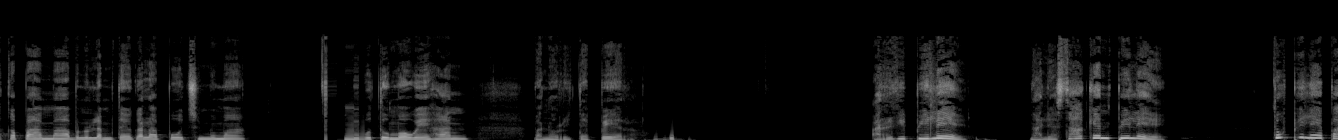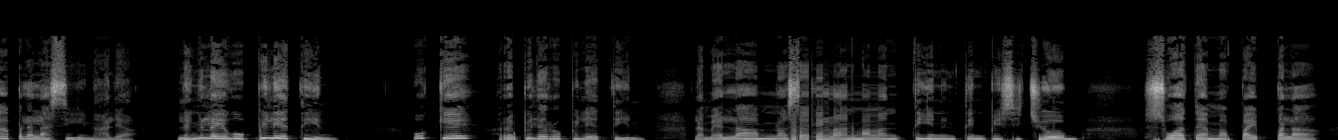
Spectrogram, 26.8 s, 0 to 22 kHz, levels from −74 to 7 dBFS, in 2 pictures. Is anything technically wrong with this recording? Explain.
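Yes, the speech has three bursts of robotic sound from repeated short buffers: 3.24 to 3.65 s, 6.49 to 7.17 s (just after "ba nori te per"), and 21.28 to 22.16 s. The voice becomes a rigid metallic buzz at a fixed 188 Hz, likely because audio arrived too late and a slice of about 5.3 ms was replayed in its place. The first burst is almost entirely repeats, and the later two are mostly repeats. On a waveform the repeated slices show up as an identical cycle tiled every 5.3 ms. A spectrogram shows flat harmonic lines at 188 Hz and its multiples.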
